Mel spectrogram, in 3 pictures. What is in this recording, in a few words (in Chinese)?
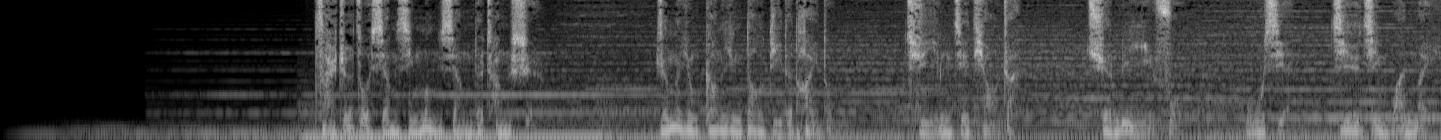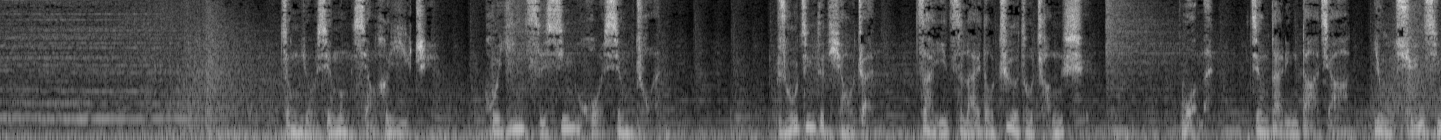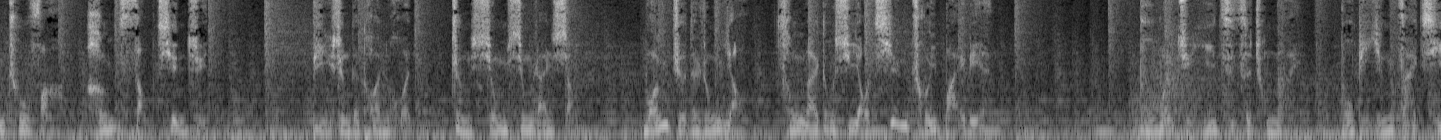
男 广告配音 质感走心力度; 《王者荣耀》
